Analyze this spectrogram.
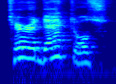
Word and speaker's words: pterodactyl: sometimes they complain about pterodactyls coming into our bathroom in the night and they I think why can't you hear it Grandpa well the p is silent pterodactyl the it's not that's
